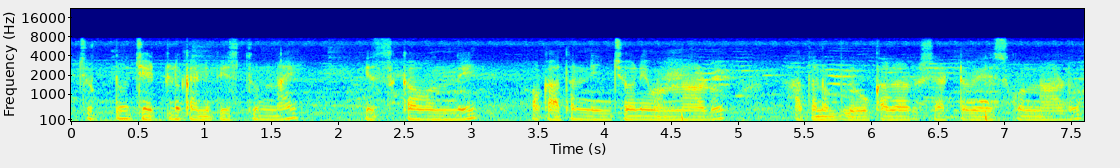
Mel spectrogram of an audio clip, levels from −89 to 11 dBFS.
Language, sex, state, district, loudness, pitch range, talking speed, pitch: Telugu, male, Andhra Pradesh, Manyam, -20 LUFS, 105-115 Hz, 100 wpm, 110 Hz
